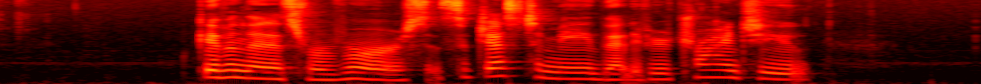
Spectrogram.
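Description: A middle-aged woman speaks calmly and close to a microphone.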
